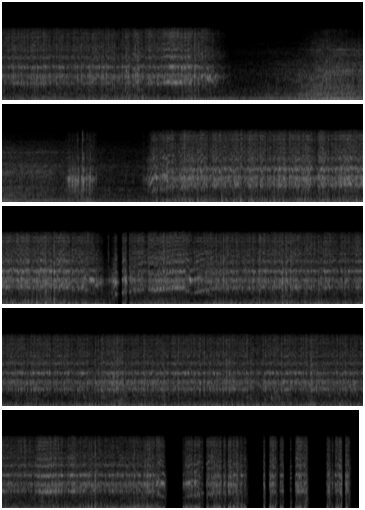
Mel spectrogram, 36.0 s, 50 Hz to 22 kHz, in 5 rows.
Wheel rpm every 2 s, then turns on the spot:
200, 200, 70, 0, 10, 100, 200, 190, 150, 170, 190, 200, 200, 200, 200, 190, 170, 130.
none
